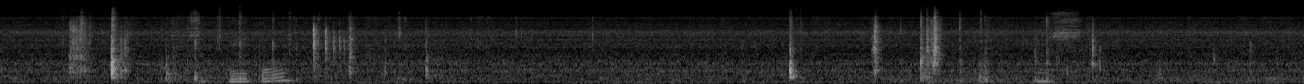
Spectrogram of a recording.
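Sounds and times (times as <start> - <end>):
faint steady hiss: 0.0 - 13.0.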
